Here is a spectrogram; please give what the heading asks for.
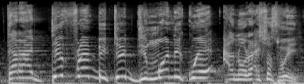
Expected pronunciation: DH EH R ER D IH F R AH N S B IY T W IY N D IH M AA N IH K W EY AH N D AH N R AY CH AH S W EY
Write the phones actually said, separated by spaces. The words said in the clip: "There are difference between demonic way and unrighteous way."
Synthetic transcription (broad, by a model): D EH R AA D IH F R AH N B IY T W IY N D IH M AA N IH K W EY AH N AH R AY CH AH S W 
